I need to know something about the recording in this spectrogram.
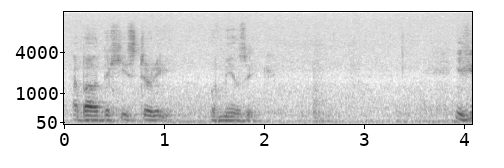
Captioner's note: none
